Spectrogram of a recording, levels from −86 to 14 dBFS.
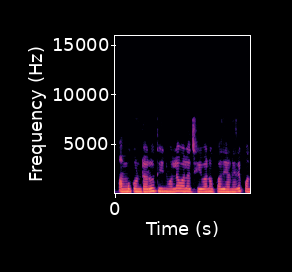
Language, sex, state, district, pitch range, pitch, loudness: Telugu, female, Telangana, Nalgonda, 250-265 Hz, 255 Hz, -18 LUFS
